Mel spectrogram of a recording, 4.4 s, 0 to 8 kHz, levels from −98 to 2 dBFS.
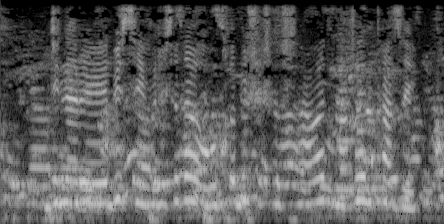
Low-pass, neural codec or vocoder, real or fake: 7.2 kHz; none; real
